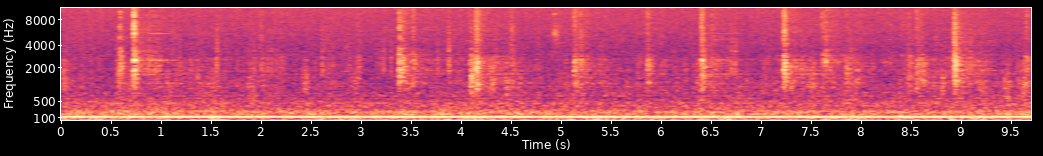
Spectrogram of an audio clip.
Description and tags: Dryer loop (slightly clicky)
Laundry day!
Running clothes dryer with some metallic noise along with the soft clothing.
Part of my Washer-Dryer MacPack.
dryer, loop, washer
